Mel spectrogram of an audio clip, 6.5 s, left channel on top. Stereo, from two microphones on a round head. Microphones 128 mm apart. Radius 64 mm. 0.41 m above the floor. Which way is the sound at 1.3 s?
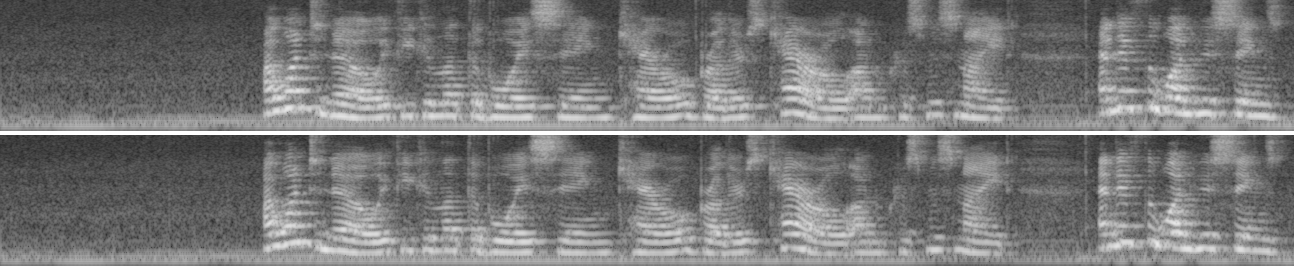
70° right (ahead or behind).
